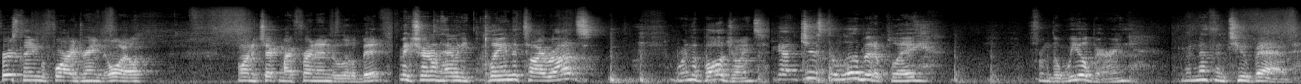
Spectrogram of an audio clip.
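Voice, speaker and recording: A high-pitched man at a moderate pace, with long, frequent pauses, audible room echo and light background noise. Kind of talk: casual vlog tutorial. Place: garage. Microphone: phone near.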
